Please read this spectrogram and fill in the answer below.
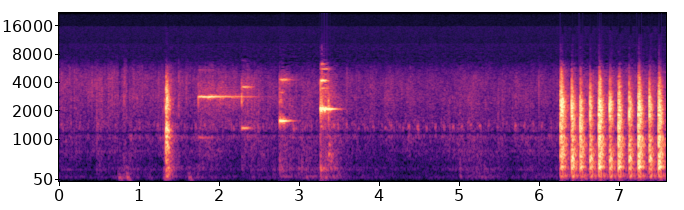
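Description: Sparse cartoon sound effects from an early sound-film soundtrack. A single sharp pop comes about a second in, then a few brief whistle-like pips. Near the end a fast rattle of sharp strikes, like a drum roll, sets in.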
